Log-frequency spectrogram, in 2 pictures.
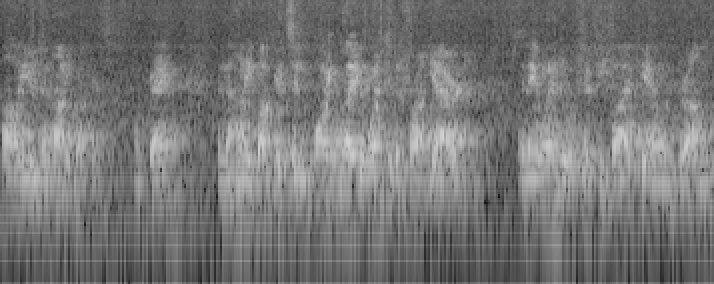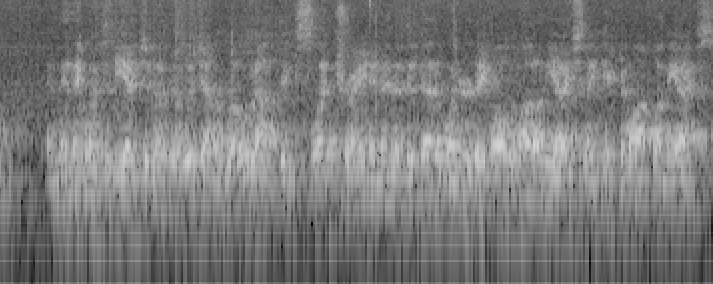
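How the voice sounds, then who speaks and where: Over noticeable background noise and audible room echo, a man speaks at a very fast pace with a fairly low pitch. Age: 60s. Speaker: business owner giving public comment. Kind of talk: testimony. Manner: halting, many fillers.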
